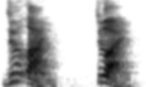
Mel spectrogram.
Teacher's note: the transcription is July and stress on lie.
